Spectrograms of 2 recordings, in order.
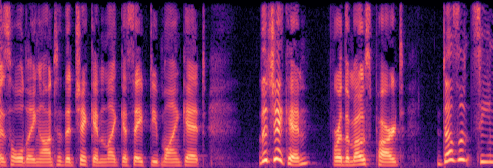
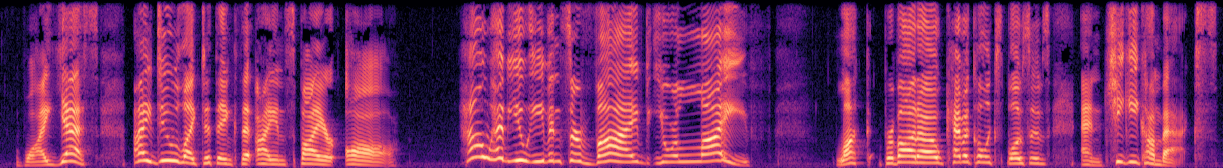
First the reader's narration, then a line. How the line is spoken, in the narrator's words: Jason snaps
